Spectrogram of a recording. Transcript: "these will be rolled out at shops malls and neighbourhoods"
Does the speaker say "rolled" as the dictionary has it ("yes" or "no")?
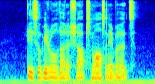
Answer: yes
